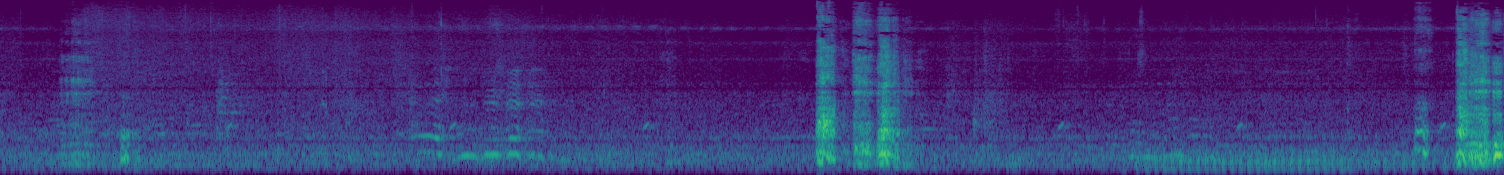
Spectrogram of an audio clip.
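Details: A pregnant female monkey gives a few sharp, harsh shrieks, calling loudly for help as a big male monkey stares at her, over a quiet background murmur.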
